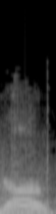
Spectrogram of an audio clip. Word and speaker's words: Lowe: Trent Lowe gets by Ben Lau. Spelled the same. You got to say it different.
